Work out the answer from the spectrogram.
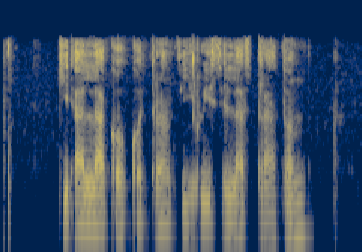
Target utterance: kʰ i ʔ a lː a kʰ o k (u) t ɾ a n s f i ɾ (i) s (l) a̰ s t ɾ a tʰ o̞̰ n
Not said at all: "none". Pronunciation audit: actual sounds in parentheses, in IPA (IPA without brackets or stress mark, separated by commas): o, i, l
